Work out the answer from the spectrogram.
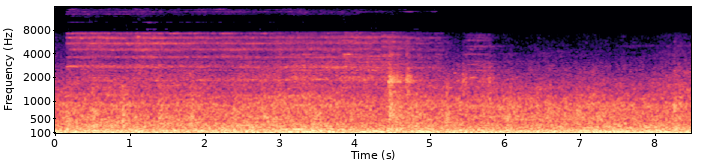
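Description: Double-stack intermodal freight train rolling slowly across a steel truss bridge: a steady low rumble of the cars, with a high metallic wheel squeal of several thin tones that fades out about five seconds in.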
